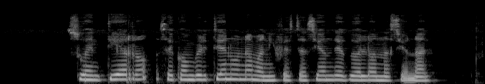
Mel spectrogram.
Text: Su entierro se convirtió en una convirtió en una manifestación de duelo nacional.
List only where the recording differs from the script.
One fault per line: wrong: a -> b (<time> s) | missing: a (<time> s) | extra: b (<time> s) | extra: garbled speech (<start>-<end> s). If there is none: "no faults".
missing: convirtió en una (2.5 s)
